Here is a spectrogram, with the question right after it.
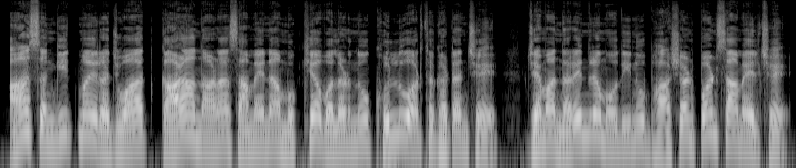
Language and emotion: Gujarati, neutral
